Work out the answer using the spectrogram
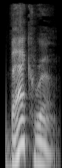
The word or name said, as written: backroom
